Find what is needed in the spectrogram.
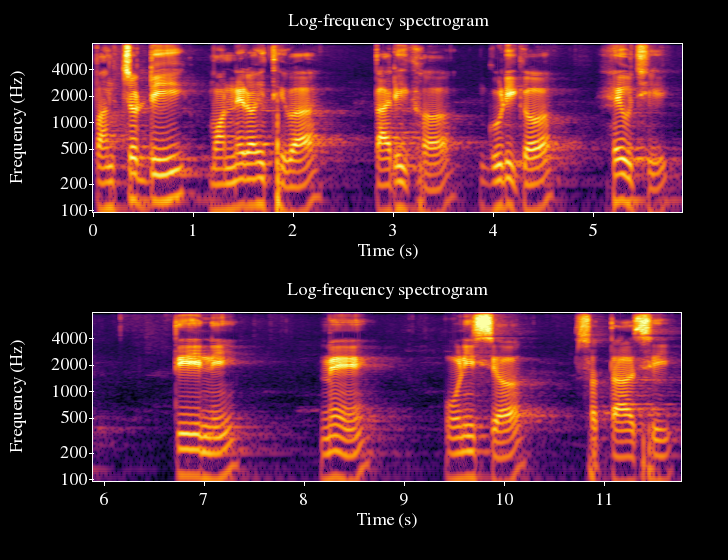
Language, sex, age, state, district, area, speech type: Odia, male, 30-45, Odisha, Nayagarh, rural, spontaneous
